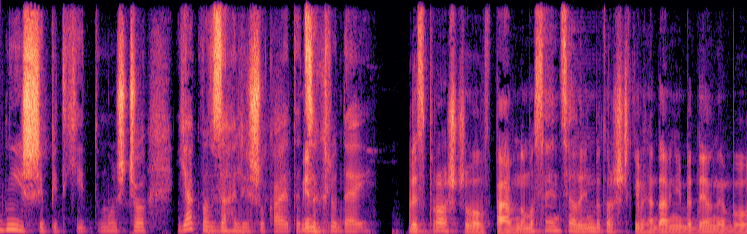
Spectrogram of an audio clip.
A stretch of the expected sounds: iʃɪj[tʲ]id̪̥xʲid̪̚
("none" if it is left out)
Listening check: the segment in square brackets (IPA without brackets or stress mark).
pʲ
